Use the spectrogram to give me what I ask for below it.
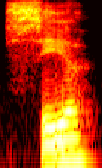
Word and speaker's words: Sia: Sia, SIA.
